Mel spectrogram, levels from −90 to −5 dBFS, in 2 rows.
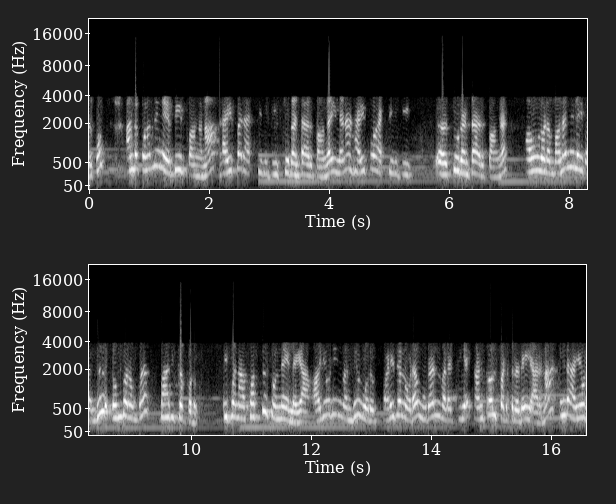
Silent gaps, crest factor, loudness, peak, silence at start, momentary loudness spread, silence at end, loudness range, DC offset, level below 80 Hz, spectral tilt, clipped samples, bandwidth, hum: none; 16 dB; -16 LUFS; 0 dBFS; 0 s; 8 LU; 0 s; 3 LU; under 0.1%; -66 dBFS; -7.5 dB/octave; under 0.1%; 4.9 kHz; none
